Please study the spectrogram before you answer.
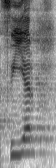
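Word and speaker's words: fear: तो अगर इ ए या फिर डबल ई के साथ आर लिखा रहेगा तो इ ए का उच्चारण होगा। जैसे यहां से हो गया फ और इ ए के साथ आर है तो इसका भी उच्चारण इ ए तो ये हो गया फिय आर से र लिखा है फियर।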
